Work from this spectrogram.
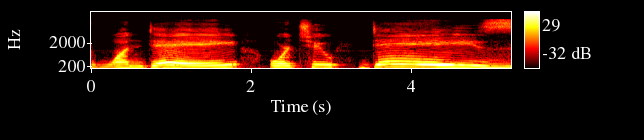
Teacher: have one day or two days it's not days on voice it's days with a voiced Z ending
